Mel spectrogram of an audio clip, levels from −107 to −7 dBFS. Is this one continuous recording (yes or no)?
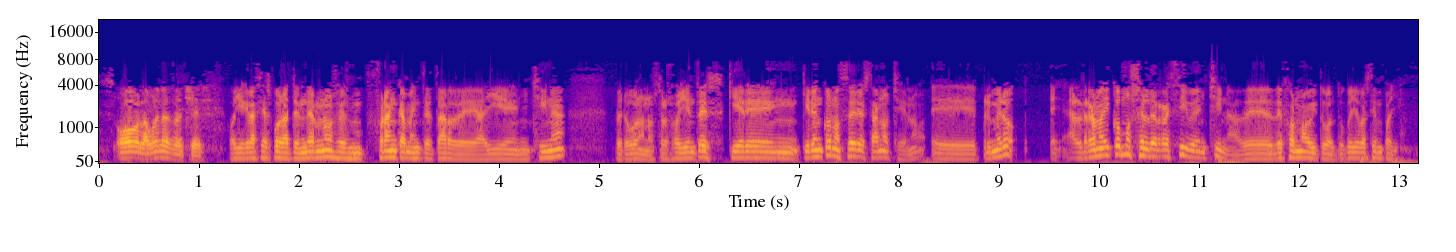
yes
